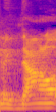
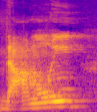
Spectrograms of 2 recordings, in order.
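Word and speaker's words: Darnold: I said McDonald. It's Donnelly.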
